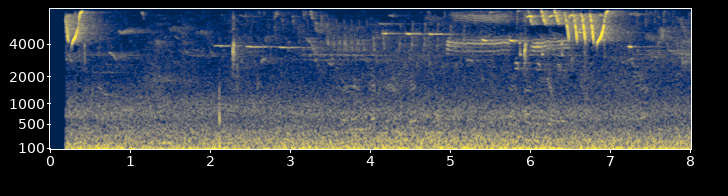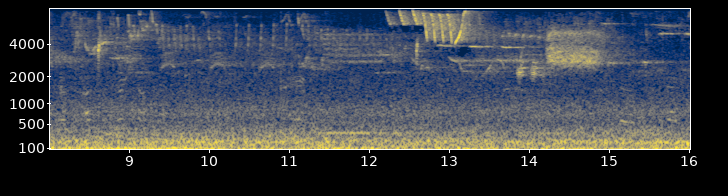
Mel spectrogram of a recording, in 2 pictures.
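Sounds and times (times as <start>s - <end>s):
birds chirping: 0.2s - 16.0s
low outdoor rumble: 0.2s - 16.0s.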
